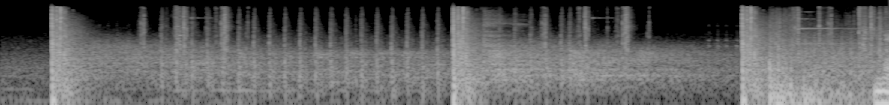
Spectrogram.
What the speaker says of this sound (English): I'm gonna practice my sniping here.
